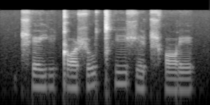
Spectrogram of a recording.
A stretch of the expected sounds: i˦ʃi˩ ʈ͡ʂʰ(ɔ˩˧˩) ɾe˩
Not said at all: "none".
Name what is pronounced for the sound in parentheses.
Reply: ɔ˩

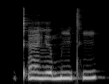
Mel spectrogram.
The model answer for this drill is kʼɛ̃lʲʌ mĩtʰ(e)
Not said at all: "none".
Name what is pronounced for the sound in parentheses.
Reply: i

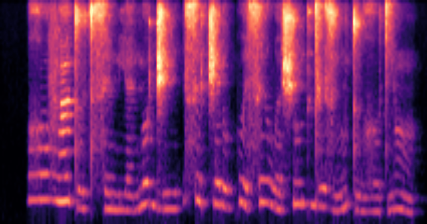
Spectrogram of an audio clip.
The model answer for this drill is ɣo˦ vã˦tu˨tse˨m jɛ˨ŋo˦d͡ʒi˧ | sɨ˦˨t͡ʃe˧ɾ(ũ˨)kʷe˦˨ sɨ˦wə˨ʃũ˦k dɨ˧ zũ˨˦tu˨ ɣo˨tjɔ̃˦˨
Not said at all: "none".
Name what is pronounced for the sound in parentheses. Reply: u˨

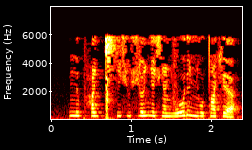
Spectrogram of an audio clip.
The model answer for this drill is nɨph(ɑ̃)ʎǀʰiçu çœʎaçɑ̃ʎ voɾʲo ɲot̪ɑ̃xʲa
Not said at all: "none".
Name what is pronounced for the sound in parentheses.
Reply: ɑ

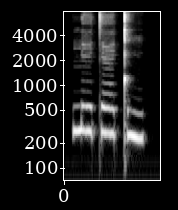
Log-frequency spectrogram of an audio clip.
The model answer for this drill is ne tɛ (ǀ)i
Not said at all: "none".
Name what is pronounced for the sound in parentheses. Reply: ǃ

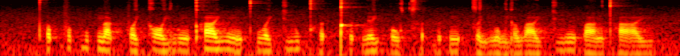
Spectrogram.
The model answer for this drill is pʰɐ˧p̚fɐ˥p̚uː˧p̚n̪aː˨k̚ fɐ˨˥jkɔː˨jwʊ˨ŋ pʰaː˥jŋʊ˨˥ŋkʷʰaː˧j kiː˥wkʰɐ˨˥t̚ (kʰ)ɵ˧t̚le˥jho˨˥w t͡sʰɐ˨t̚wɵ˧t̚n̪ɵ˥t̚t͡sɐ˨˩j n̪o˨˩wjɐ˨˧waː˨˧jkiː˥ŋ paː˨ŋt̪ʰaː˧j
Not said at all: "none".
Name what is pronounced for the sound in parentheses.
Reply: kʰ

